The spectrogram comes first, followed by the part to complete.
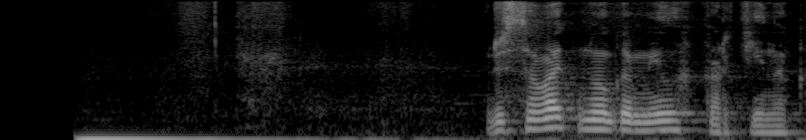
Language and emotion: Russian, neutral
